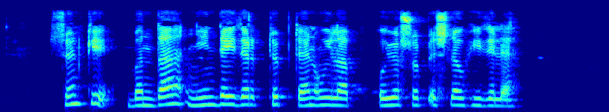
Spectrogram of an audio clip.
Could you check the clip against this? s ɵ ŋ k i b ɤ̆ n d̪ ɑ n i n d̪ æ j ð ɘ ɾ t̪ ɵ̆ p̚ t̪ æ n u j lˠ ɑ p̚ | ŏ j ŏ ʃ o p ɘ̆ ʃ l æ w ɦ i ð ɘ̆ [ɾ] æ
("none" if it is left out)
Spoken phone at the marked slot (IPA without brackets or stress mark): l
